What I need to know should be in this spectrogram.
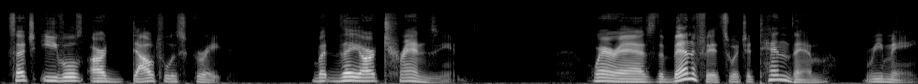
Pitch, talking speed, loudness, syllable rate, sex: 140 Hz, 105 wpm, -19 LUFS, 3.9 syllables/s, male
